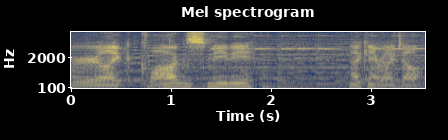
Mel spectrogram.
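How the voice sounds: Pitch varies in an ordinary way as a natural voice reads aloud.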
